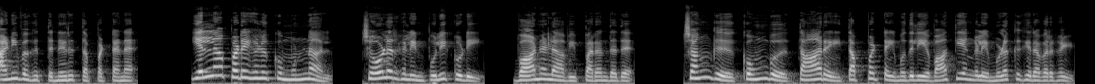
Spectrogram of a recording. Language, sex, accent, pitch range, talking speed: Tamil, female, native, 190-270 Hz, 95 wpm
